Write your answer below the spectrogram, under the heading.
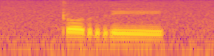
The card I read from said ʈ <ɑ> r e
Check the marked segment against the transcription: incorrect: ɔ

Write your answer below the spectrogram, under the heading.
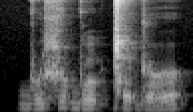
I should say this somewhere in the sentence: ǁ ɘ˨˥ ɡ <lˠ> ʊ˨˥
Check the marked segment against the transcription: incorrect: l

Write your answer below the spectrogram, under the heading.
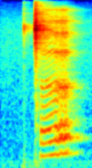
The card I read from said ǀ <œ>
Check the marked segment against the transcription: correct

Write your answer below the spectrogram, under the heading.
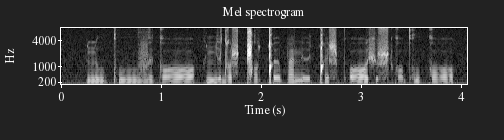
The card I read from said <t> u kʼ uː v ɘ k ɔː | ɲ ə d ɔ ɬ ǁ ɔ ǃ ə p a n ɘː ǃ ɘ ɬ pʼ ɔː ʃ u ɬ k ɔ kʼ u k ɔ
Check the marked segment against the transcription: incorrect: n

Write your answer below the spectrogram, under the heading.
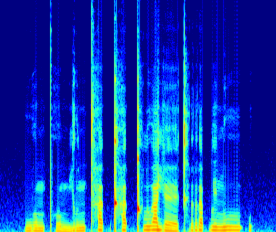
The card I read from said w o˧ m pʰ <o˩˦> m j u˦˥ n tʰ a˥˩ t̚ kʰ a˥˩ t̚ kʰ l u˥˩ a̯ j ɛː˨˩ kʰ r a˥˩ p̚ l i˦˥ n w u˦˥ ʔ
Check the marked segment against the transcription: correct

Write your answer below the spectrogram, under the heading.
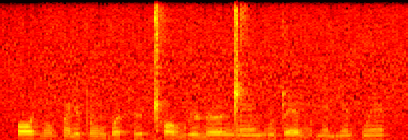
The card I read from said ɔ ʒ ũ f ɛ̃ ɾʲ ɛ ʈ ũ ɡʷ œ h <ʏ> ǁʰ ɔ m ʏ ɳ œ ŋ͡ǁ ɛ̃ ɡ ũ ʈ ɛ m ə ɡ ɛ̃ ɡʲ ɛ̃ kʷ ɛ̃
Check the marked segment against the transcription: correct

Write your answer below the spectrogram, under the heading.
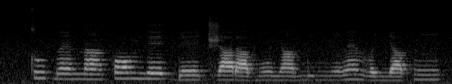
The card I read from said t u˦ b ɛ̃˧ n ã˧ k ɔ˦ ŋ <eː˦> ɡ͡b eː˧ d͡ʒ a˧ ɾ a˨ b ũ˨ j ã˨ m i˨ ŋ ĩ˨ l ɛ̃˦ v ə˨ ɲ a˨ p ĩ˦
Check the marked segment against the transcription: correct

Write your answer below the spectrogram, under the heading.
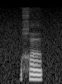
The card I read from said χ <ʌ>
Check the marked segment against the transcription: correct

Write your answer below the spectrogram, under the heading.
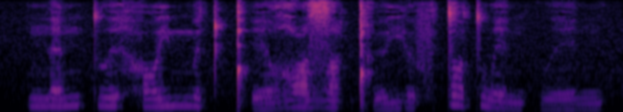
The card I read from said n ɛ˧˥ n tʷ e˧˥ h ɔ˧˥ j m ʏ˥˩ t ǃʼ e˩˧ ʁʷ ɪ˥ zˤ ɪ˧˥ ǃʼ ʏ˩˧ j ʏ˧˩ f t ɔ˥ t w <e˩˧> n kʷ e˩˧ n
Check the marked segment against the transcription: incorrect: e˧˩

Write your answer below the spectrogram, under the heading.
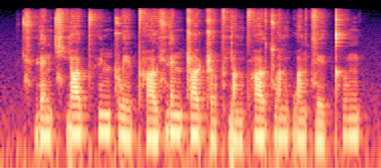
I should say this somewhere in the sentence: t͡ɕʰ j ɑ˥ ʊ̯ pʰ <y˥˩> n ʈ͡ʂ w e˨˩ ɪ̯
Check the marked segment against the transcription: incorrect: y˥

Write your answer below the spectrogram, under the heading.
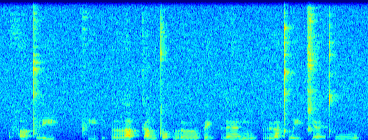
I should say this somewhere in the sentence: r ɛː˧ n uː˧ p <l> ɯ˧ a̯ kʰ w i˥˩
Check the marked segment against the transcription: incorrect: r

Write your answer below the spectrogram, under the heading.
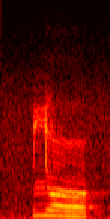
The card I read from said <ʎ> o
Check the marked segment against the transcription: correct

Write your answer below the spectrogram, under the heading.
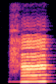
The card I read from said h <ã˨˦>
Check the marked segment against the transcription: incorrect: ã˦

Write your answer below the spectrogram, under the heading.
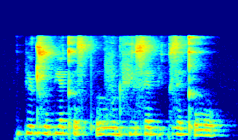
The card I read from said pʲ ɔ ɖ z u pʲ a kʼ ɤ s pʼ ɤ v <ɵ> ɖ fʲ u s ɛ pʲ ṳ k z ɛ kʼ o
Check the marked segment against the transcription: incorrect: o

